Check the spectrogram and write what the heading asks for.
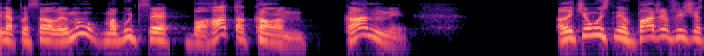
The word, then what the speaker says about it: Cannes: ну мабуть це багато Канни але чомусь не важивши що це Англія а Франція і каннес згідно французької фонетики вимовляється як Кан просто Кан Ну трошки відійти від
